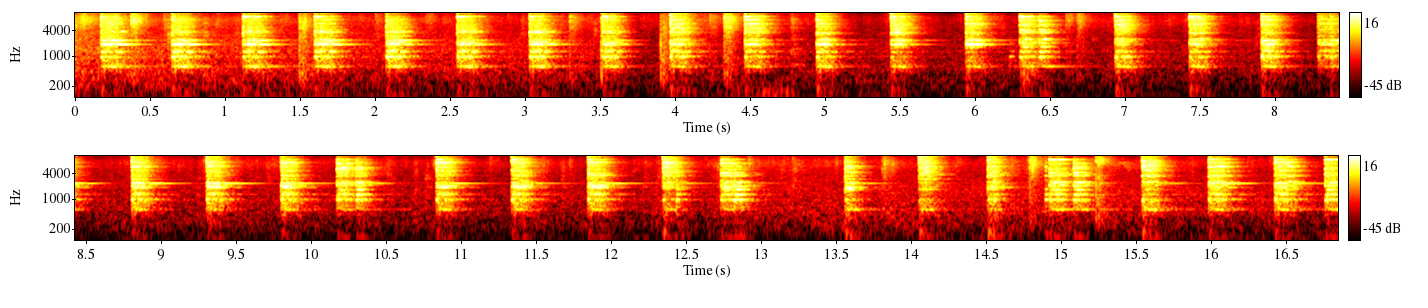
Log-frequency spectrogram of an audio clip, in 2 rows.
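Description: Hand hammer striking red-hot 25 x 12 mm flat steel bar on an anvil in a steady rhythm of about two blows a second, each blow ringing briefly. The smith is drawing the bar down to about half its thickness.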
